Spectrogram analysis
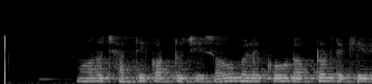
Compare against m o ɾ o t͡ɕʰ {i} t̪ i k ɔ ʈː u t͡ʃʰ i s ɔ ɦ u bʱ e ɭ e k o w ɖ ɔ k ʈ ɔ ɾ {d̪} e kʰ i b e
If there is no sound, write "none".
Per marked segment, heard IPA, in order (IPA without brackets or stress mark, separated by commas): a, d̪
